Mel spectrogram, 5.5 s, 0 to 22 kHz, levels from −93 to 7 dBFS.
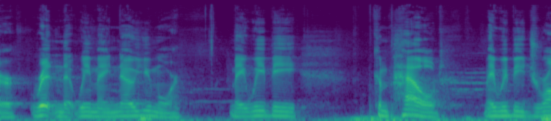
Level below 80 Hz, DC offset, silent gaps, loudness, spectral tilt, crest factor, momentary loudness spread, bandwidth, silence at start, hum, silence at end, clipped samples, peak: -42 dBFS; under 0.1%; none; -30 LUFS; -5.5 dB/octave; 24 dB; 18 LU; 18.5 kHz; 0 s; none; 0 s; under 0.1%; -8 dBFS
